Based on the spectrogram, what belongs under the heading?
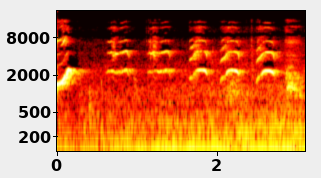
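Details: Wild-caught laughingthrush giving a rising whistle, then a run of repeated arched whistled notes, fairly faint against a strong low rumbling background.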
